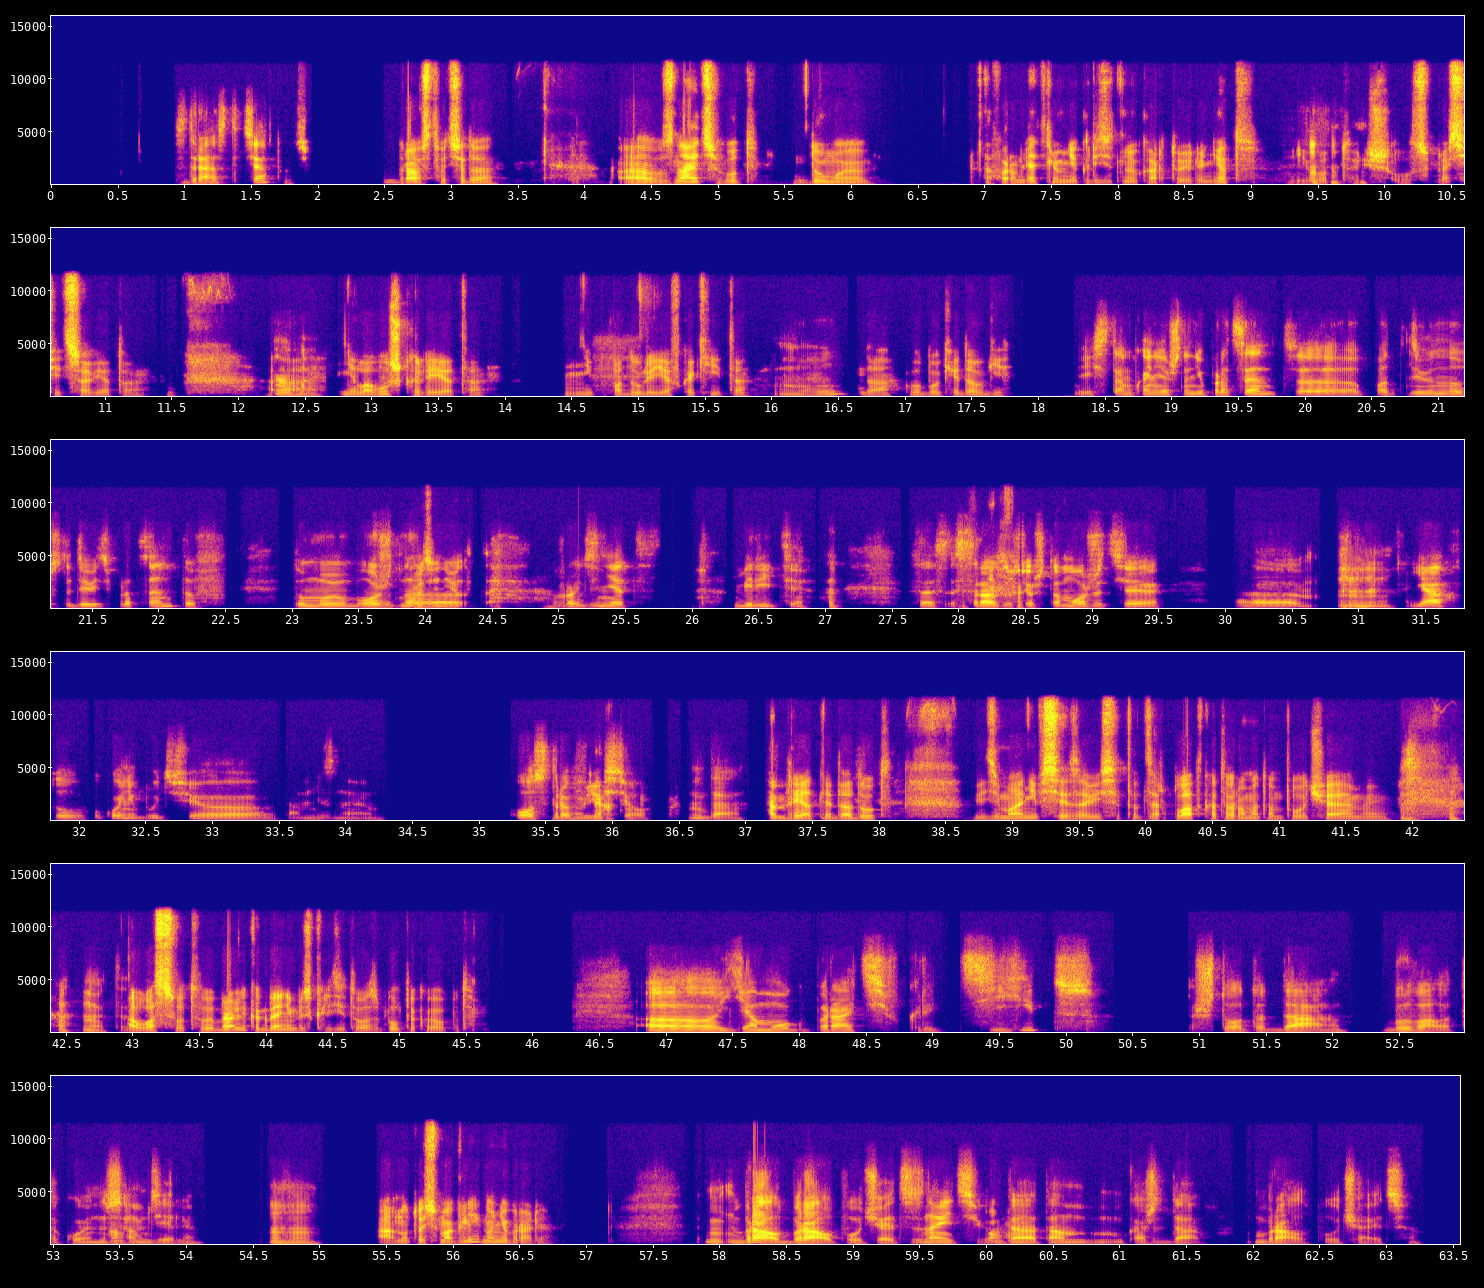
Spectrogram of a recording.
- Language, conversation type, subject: Russian, unstructured, Почему кредитные карты иногда кажутся людям ловушкой?
- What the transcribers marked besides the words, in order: chuckle; tapping; other noise; chuckle; throat clearing; other background noise; chuckle; laugh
